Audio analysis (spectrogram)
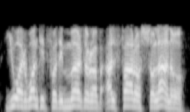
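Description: A man's voice: sits high, brisk, no room sound, pitched above the performer's own voice, close to an everyday voice. A man voicing a stern adult man who accuses earnestly, heard through a tinny, dry narrowband recording. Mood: accusing.

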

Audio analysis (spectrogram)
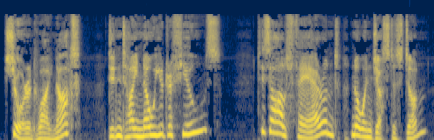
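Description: A man's voice: sits high, sing-song, unhurried, husky, dry recording, voice pushed up, full character voice. A man voicing a pompous, drunken male beachcomber official who blusters in a lilt. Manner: bombastic, wordy, theatrical.

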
